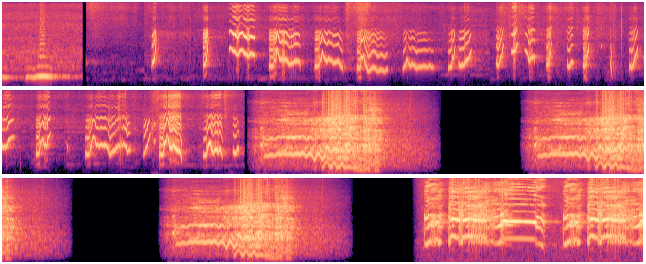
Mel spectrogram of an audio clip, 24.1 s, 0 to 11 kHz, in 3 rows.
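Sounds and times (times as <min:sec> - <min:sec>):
horse whinny: 0:18.5 - 0:19.7.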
